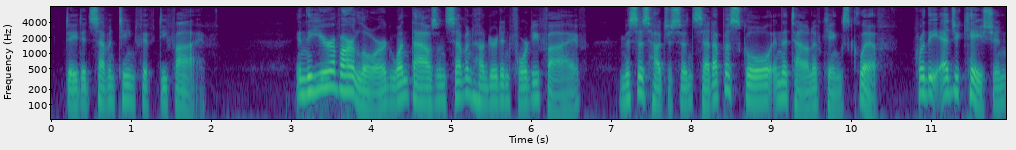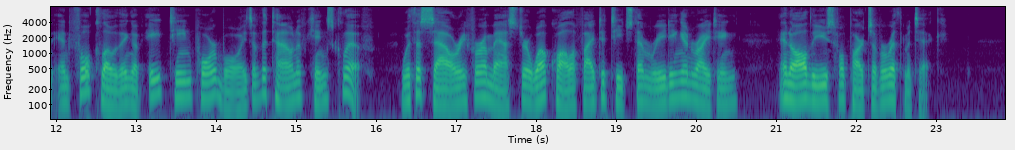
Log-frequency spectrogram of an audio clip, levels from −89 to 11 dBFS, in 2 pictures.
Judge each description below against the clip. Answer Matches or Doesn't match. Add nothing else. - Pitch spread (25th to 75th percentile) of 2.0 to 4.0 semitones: Doesn't match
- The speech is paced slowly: Doesn't match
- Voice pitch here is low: Matches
